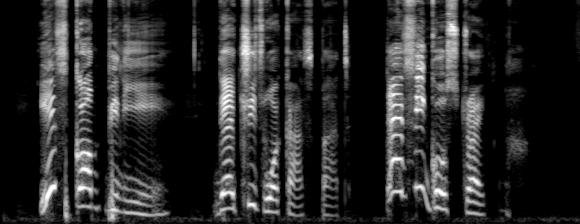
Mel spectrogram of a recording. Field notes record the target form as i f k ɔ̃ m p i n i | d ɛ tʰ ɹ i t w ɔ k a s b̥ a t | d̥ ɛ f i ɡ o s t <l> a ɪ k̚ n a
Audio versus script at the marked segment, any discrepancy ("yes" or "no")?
yes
